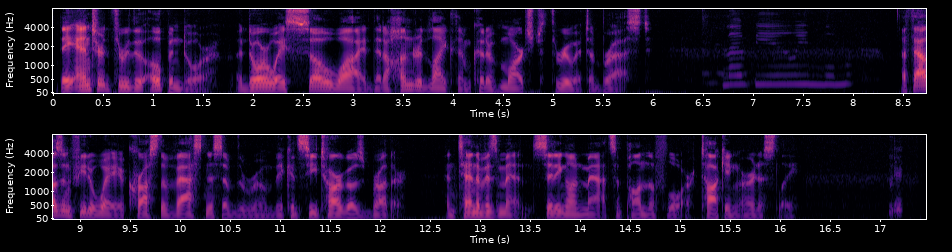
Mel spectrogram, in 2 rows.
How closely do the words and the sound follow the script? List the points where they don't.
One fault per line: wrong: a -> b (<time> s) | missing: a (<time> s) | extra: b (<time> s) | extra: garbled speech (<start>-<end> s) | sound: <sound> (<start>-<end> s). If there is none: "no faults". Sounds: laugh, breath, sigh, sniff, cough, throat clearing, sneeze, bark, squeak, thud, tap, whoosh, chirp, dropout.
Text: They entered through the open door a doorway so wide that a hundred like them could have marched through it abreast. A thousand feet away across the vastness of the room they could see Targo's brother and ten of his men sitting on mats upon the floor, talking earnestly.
sound: sigh (6.5-8.0 s)
sound: laugh (17.1-17.2 s)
